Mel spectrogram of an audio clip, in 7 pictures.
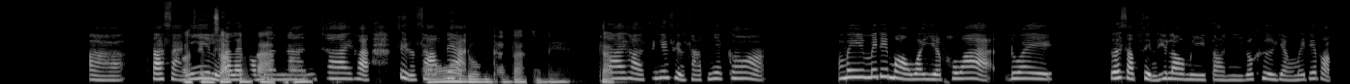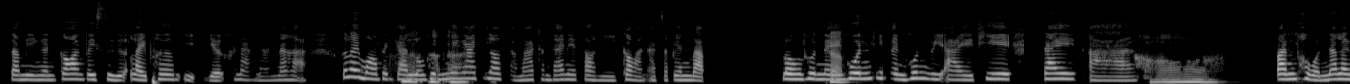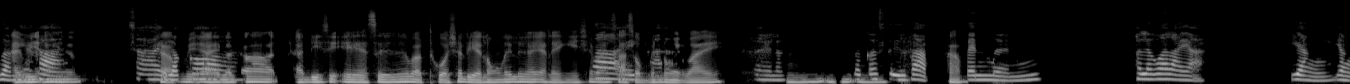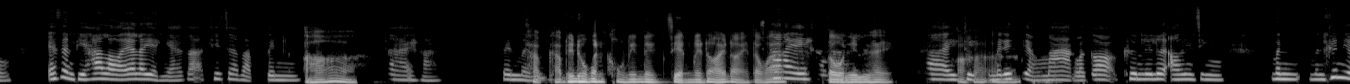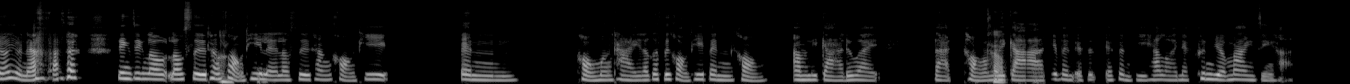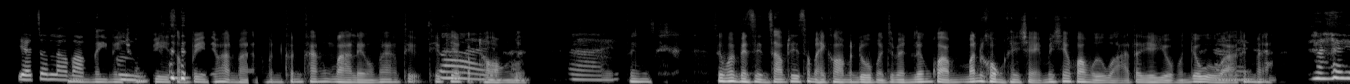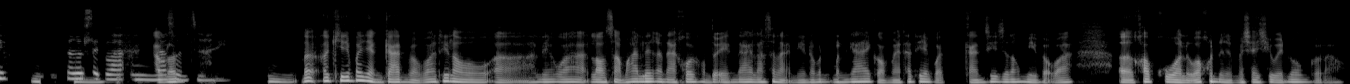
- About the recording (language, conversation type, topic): Thai, podcast, คุณตั้งเป้าหมายชีวิตยังไงให้ไปถึงจริงๆ?
- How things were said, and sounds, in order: tapping; other noise; laughing while speaking: "นะคะ"; laugh; laughing while speaking: "ใช่"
